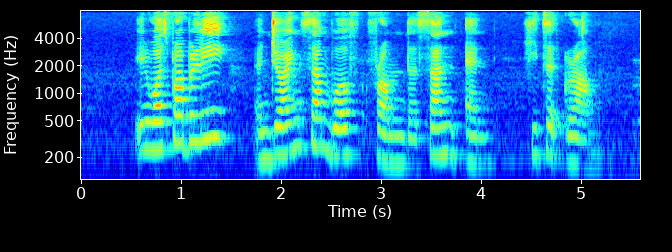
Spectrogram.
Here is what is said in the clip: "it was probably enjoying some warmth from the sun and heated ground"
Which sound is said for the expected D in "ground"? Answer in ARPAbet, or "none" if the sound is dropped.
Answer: none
